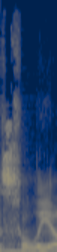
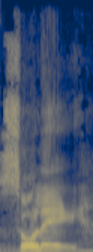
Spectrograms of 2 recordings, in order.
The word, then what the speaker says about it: Soleil: were on was the Soleil, okay. Or the Soleil, actually, would be the correct way to say it. Everything in this game is hard to pronounce. It's French, in this case, anyway.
